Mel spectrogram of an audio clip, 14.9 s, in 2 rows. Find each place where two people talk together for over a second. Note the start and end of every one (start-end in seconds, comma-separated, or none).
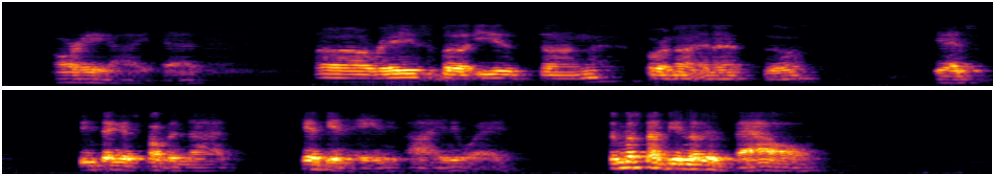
none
